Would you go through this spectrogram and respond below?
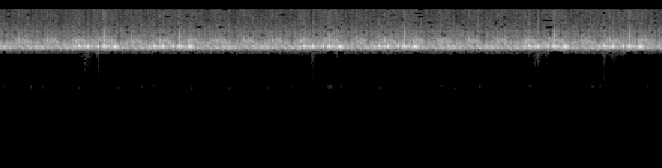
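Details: Crickets in a relaxing sleep soundscape: piercing, rapid trilled chirps arrive in loose groups separated by brief quieter stretches of faint hiss.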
